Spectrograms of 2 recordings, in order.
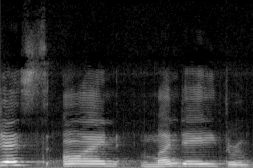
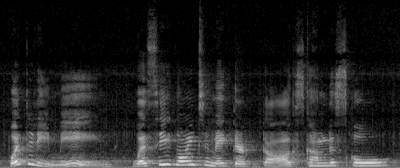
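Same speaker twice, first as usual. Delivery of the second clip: gentle storybook narration; calm picture-book reading voice; reading to children; 4 dB louder than usual. Acted. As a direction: read it like story time for kids. Teacher reads picture book aloud.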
